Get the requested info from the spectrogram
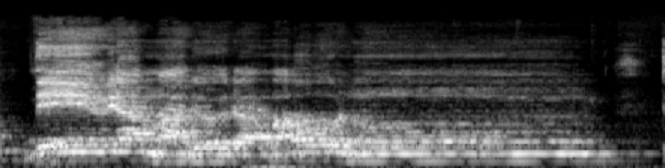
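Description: A mixed group of men and women singing a Telugu Christian worship song together. After a short breath at the start, they sing one phrase that ends on a long held note.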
